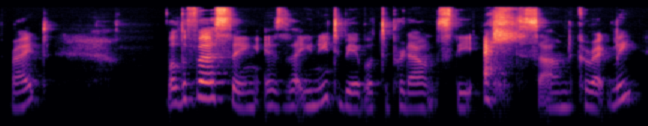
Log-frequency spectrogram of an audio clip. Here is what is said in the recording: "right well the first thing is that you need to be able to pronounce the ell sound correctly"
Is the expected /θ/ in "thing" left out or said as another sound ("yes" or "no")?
no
